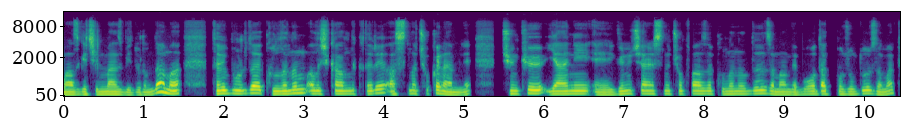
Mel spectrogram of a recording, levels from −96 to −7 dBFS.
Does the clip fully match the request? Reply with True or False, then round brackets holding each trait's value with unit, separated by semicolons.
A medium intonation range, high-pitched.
False (3.3 semitones; 120 Hz)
